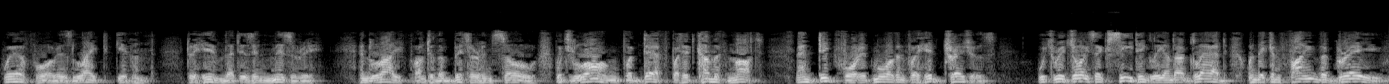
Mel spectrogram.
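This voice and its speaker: A man's voice: fairly low pitch, lively intonation, normal speed, slightly rough. A man reading the part of an anguished, grieving man lamenting his life in a solemn, declamatory, mournful manner. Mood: pleading, anguished. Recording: tinny, phone-like narrow-band recording.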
